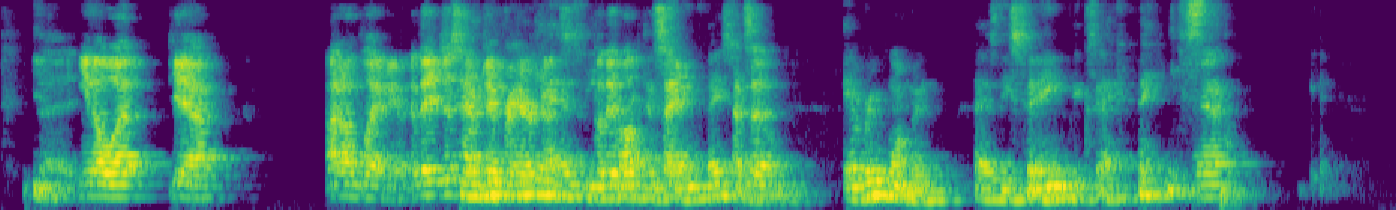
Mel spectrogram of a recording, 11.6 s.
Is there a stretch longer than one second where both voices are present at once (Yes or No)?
Yes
